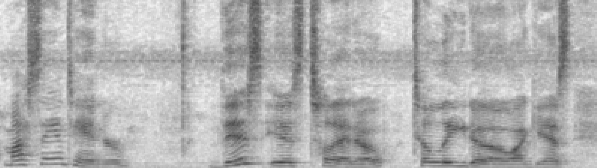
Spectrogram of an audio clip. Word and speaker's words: Toledo: Toledo. I guess it's it's supposed to be a Spanish city, so it wouldn't be pronounced Toledo like Toledo in Ohio, but that's okay.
